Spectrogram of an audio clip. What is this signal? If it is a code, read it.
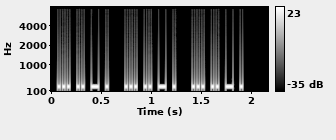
Morse code, heard as a keyed tone, about 50 wpm, 250 Hz. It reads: SITE SITE SITE
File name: morse / morse-training-50WPM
